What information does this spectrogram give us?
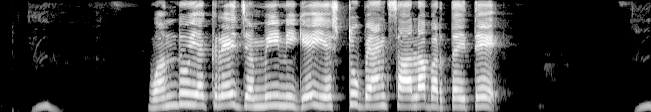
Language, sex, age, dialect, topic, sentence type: Kannada, female, 41-45, Central, banking, question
